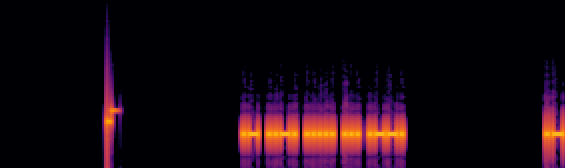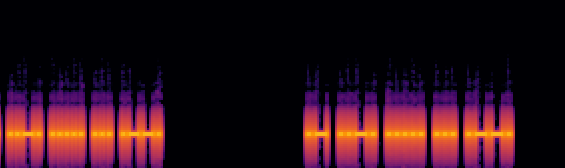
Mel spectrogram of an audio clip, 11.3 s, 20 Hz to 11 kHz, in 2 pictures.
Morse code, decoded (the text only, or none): AF5SP AF5SP AF5SP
